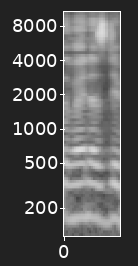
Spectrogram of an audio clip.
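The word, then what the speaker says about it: Wednesday: है फिर उसके बाद वेनसडे में डी साइलेंट है फिर कासल में टी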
